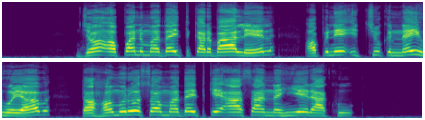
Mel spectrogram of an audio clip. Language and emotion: Maithili, disgusted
